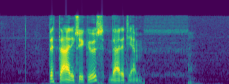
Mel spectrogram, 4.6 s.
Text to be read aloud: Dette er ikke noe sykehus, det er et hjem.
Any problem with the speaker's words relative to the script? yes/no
yes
